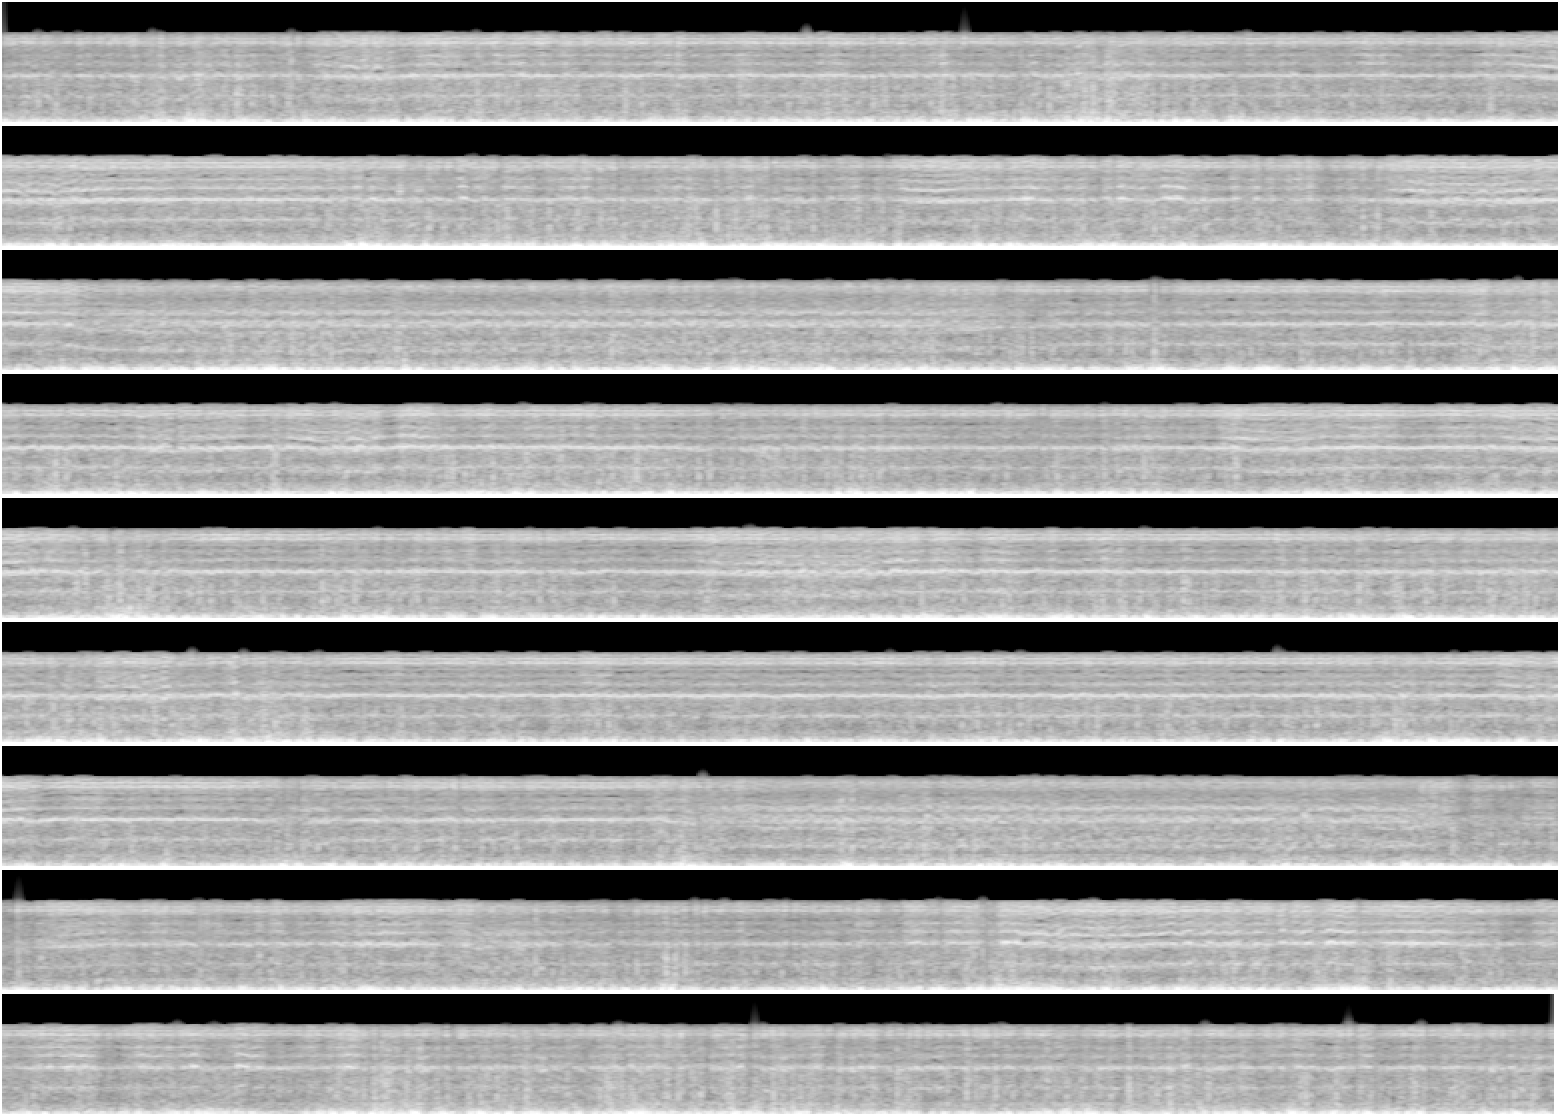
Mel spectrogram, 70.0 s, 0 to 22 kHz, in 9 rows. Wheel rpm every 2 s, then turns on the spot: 240, 230, 230, 240, 230, 230, 230, 230, 210, 200, 210, 230, 230, 230, 230, 230, 230, 220, 230, 230, 230, 230, 230, 230, 230, 210, 190, 210, 220, 230, 230, 230, 230, 230, 230.
none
